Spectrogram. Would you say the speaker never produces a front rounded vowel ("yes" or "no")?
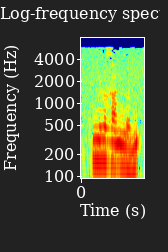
yes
